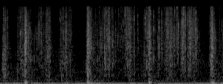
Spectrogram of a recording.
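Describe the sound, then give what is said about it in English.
Plastic bags crinkle and rustle on a studio floor as part of a percussion sound, in a steady rhythmic pattern with sharper crackling bursts roughly every half second, like a percussion beat with no voices. “I, I thought maybe you were just making a mess on our studio floor with the plastic bags, but that was part of the percussion sound.”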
